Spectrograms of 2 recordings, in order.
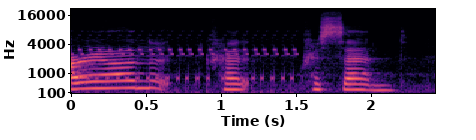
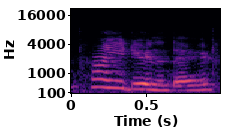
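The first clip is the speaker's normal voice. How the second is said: usual speaking voice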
